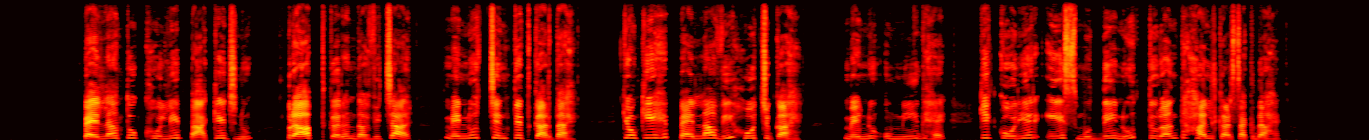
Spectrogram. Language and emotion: Punjabi, fearful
